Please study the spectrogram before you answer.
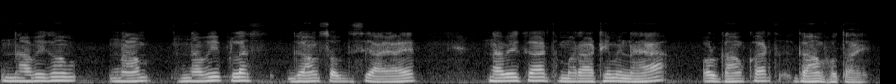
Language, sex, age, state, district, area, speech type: Hindi, male, 18-30, Rajasthan, Jaipur, urban, read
